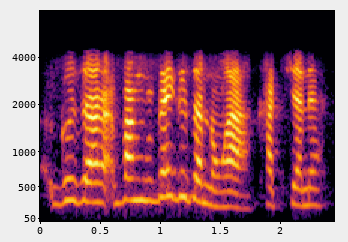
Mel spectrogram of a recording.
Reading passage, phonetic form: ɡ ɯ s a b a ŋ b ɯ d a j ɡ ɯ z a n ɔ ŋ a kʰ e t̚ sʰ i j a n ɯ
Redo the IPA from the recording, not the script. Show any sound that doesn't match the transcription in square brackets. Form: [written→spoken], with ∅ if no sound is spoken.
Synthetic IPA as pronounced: ɡ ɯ [s→z] a b a ŋ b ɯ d a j ɡ ɯ z a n ɔ ŋ a kʰ [e→a] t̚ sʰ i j a n ɯ

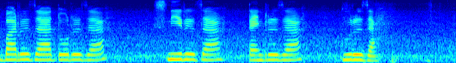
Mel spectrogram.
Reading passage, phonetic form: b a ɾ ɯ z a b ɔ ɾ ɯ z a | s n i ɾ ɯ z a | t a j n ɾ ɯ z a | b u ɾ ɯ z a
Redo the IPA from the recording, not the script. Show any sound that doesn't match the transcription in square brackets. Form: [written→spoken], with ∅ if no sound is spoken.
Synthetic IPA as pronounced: b a ɾ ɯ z a [b→d] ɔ ɾ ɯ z a | s n i ɾ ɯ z a | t a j n ɾ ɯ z a | [b→ɡ] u ɾ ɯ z a

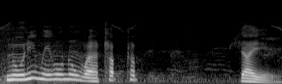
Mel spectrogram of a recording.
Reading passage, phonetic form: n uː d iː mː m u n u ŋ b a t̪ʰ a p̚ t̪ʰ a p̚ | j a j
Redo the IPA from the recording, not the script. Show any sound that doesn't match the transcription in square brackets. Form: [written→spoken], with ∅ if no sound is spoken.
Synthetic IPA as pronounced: n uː [d→n] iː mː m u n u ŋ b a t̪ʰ a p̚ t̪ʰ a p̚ | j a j

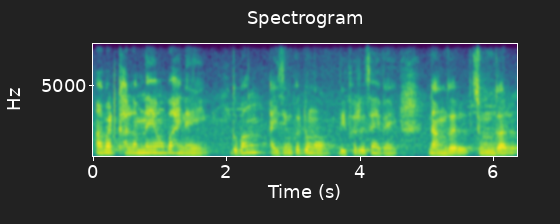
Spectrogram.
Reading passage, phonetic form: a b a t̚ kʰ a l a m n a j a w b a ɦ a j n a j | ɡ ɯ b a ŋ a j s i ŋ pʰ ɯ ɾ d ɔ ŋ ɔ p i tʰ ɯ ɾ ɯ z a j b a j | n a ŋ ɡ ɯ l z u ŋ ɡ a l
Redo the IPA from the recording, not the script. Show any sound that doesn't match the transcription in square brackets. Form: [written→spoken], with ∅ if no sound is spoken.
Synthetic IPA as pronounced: a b a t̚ kʰ a l a m n a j a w b a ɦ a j n a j | ɡ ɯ b a ŋ a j [s→z] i ŋ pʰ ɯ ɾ d ɔ ŋ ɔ [p→b] i [tʰ→pʰ] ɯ ɾ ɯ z a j b a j | n a ŋ ɡ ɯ l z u ŋ ɡ a l

